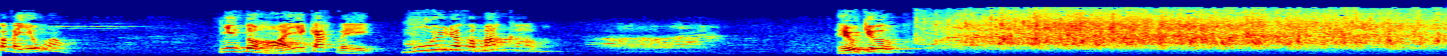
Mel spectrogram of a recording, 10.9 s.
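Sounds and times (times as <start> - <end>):
speech: 0.0 - 0.6, 1.6 - 4.2, 6.3 - 7.2
audience applause during a Buddhist dharma talk: 6.8 - 10.8.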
